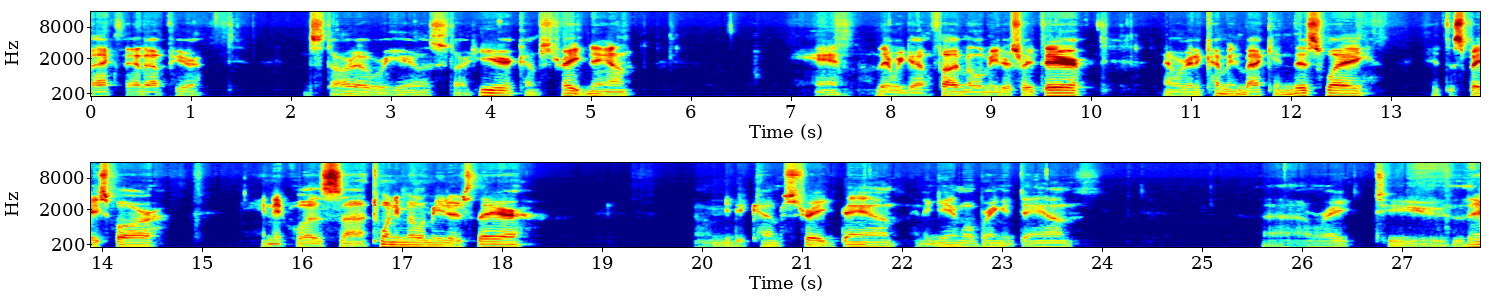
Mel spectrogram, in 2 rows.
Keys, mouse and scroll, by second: 3.4-6.5 drag, 10.6-14.1 drag, 13.9 space, 20.7-27.7 drag.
